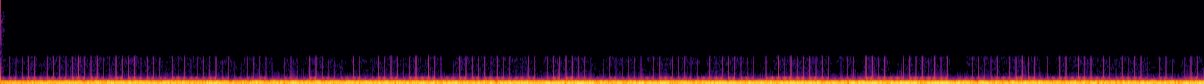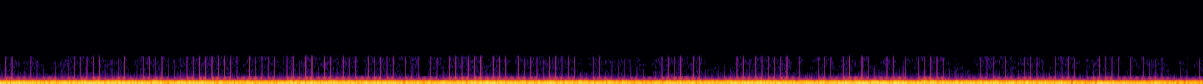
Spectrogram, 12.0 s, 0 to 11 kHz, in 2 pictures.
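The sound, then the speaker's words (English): An unexplained steady, low underwater whistle, picked up by a single hydrophone about 1700 miles west of Costa Rica, drones on without a break for the whole stretch, loud and unchanging, with a faint higher overtone humming above it and no voices. “It's whistle for obvious reasons. Mm-hmm. And it was picked up by a single hydrophone located about 1700 miles west of Costa Rica.”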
